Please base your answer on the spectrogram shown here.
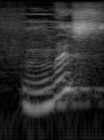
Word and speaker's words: Ms: MS को हम मिस नहीं प्रोनाउंस करते, Z का साउंड आता है, हम इसको मिस शर्मा प्रोनाउंस करेंगे।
